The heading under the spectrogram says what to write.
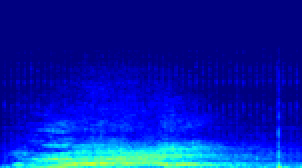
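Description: A man lets out a loud, strained scream that holds for over a second before fading, ending with a brief sharp knock. No one speaks.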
